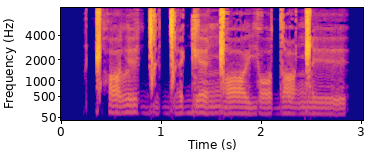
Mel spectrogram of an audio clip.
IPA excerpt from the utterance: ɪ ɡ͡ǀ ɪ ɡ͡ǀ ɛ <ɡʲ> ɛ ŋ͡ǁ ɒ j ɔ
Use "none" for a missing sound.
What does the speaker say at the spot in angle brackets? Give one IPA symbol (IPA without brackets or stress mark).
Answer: ɡʲ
